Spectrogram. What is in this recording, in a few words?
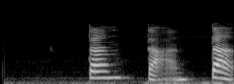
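"Dan", Chinese syllable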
